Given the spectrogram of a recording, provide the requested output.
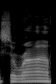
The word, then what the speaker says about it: Sharon: because I don't take shiron for an I mean his name is shiron and it's spelled Sharon you can't really be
